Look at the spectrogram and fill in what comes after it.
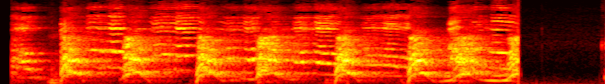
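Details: A dog barking out of a window gives six loud, harmonic barks about every half second, each one rough and falling, then goes quiet.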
